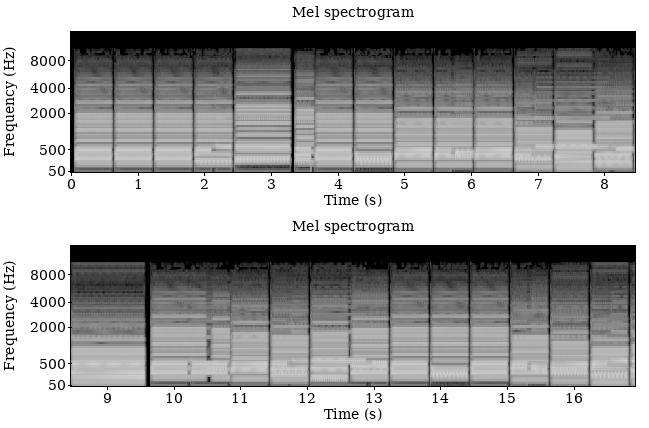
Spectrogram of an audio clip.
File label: Bass; Angels from the realms of glory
